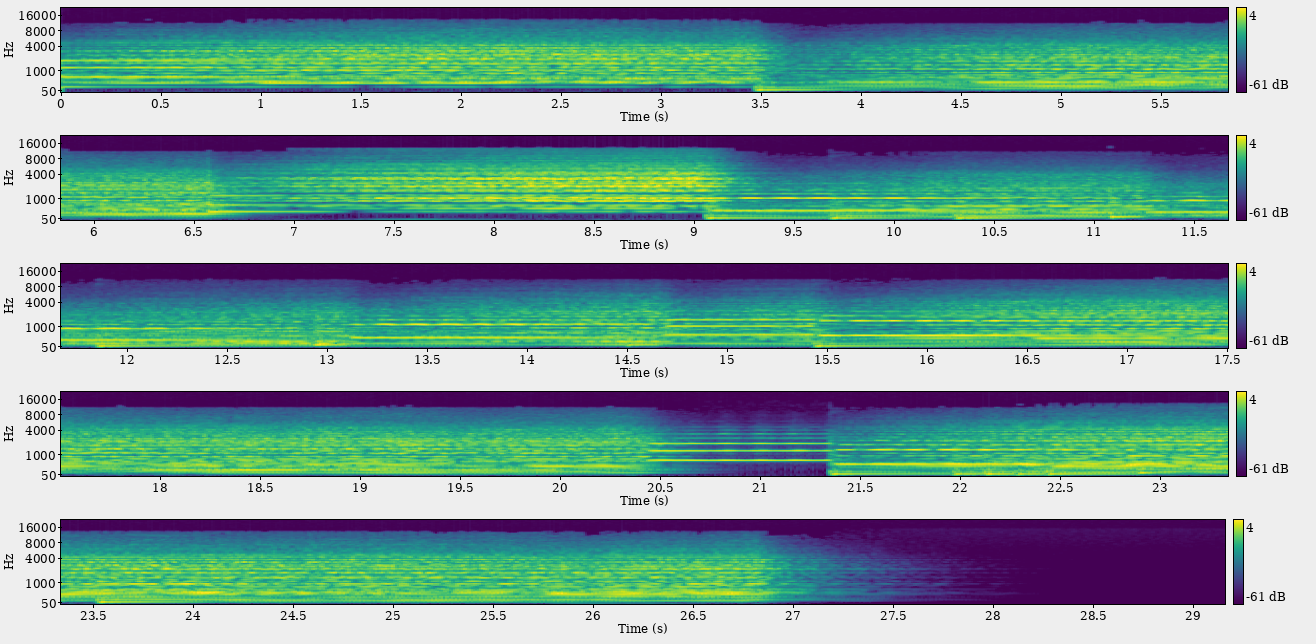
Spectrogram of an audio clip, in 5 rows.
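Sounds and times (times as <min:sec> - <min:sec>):
flute: 0:00.0 - 0:27.3
bass: 0:03.4 - 0:06.9, 0:09.1 - 0:27.2.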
